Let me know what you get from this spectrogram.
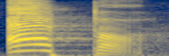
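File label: "apple", English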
